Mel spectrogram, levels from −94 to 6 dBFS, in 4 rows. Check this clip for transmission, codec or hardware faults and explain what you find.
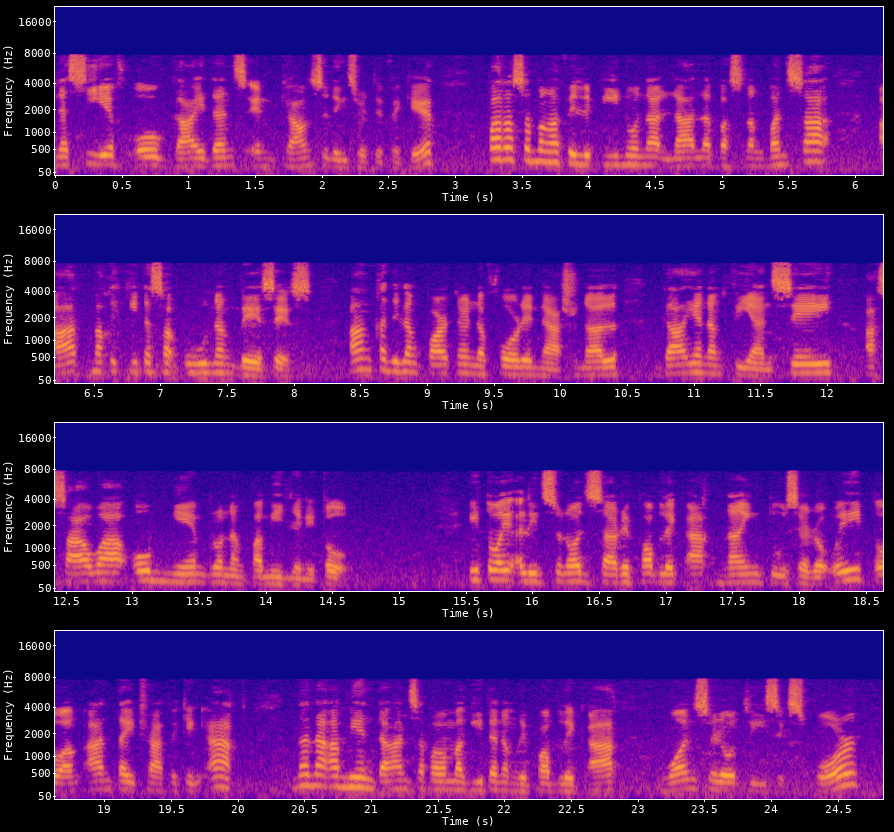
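The clip shows one processing fault: an aggressive noise suppressor running for its whole length, which also eats into the speech in five stretches.

Noise suppressor artifacts, throughout: the suppressor tracks the steady room noise, which sits only about 14 dB below the speech, and pulls those bands down by about 21 dB frame by frame. The background drops away in the gaps and swells back whenever speech starts. Nothing above 8 kHz comes through, which fits the call's microphone processing.

Speech cut by the noise suppressor, at 0.00–2.69 s, 3.84–11.74 s, 12.29–14.65 s, 15.42–20.47 s and 21.01–24.65 s: within these stretches the suppressor mistakes quieter speech energy for noise and applies the same cut of up to about 21 dB. Soft consonants and word endings sink with the background, adding up to roughly a second in most stretches and around two seconds in the longest. 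Those sounds come across swallowed or faint.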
